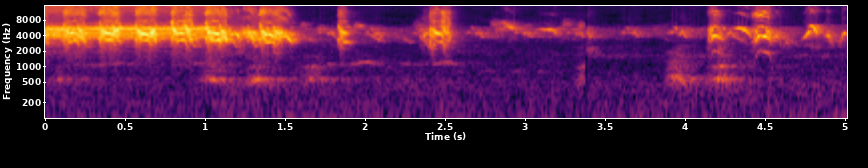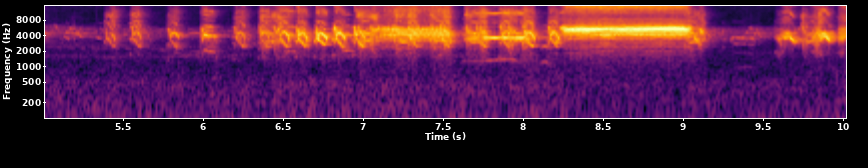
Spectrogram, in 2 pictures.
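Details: Weaver birds building a nest give rapid, uneven chirps and raspy buzzing phrases, several voices overlapping. The clip ends in a sustained sizzling trill near the end.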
